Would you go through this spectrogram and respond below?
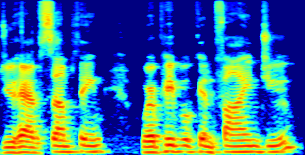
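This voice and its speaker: A man's voice: medium pitch, flat delivery, normal speed. A man hosting a podcast as a casual chat, effusive and joking, often repeating his phrases. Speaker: podcast host.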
